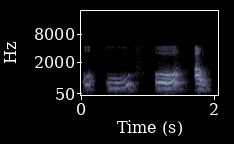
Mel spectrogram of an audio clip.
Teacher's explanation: जिन स्वरों के उच्चारण में होठों का आकार क्या हो जाता है, गोल हो जाता है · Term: वृत्ताकार स्वर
